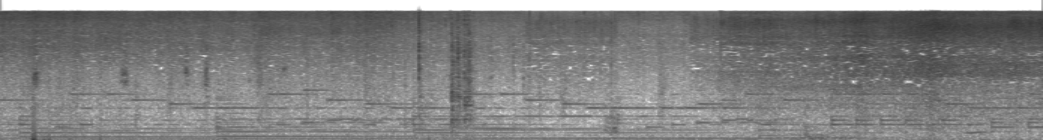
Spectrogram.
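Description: Chicken filling and spice paste sizzling in oil in a frying pan while a metal spatula stirs and scrapes it, with a few sharp clicks. Near the end the sizzle swells into a loud, steady hiss as liquid is poured into the hot pan.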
